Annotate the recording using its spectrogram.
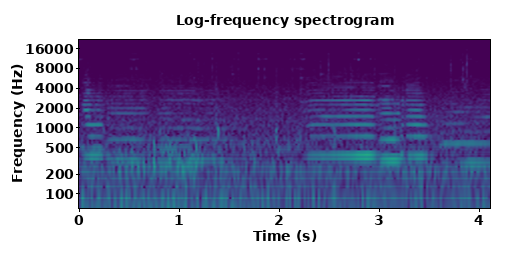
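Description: Solo violin playing a slow melody of held notes that step up and down in pitch.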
